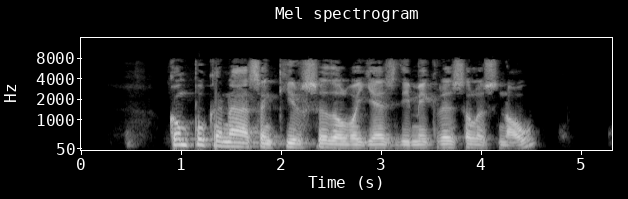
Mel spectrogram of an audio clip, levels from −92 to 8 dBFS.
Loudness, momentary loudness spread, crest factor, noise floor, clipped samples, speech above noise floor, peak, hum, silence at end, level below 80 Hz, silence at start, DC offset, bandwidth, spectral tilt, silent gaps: -16 LUFS; 5 LU; 16 dB; -52 dBFS; under 0.1%; 37 dB; 0 dBFS; none; 0.8 s; -50 dBFS; 0.9 s; under 0.1%; 8.2 kHz; -5 dB/octave; none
